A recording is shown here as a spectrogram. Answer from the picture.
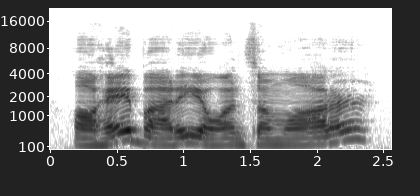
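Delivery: loud, overly friendly, overly nice voice. Improvising a good-cop, bad-cop bit, the speaker plays the really nice good cop. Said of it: "That's a good cop".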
